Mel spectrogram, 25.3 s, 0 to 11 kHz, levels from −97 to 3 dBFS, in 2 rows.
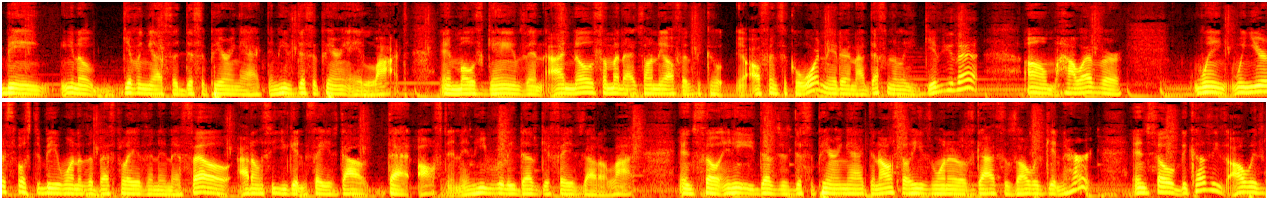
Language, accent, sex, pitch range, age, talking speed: English, American, male, 105-135 Hz, 30-49, 215 wpm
